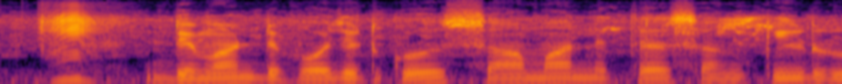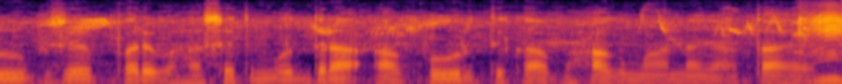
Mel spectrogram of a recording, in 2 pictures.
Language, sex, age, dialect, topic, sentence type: Hindi, male, 31-35, Kanauji Braj Bhasha, banking, statement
